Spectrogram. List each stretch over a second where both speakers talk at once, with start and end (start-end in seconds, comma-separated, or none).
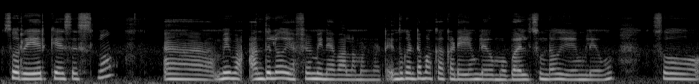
none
